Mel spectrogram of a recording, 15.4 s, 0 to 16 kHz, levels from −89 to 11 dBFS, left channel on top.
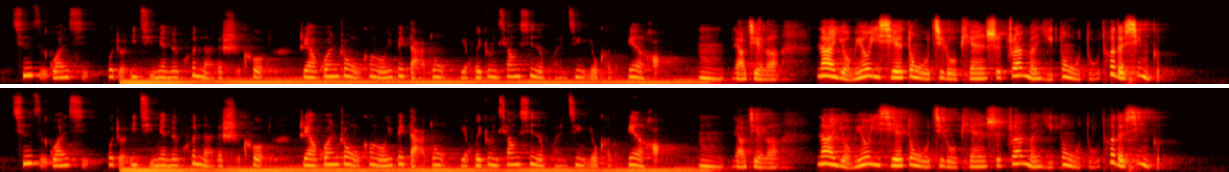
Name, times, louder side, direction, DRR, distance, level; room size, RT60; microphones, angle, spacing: voice 1, 0.2-1.1 1.4-8.3, right 1 dB, 15° right, 11 dB, 1.6 m, -34 dB
sound 1, 1.5-8.9, equal, 40° right, 5.6 m, -37 dB
voice 2, 8.7-10.0 10.2-14.5, left 4 dB, 45° left, 14 dB, 1.1 m, -28 dB
26.5 x 21.5 x 9.7 m, 0.97 s
head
